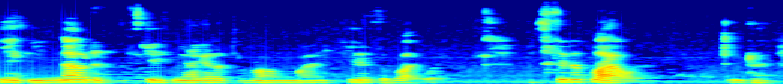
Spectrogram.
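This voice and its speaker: At a medium pitch, a woman speaks with fairly even intonation, long and frequent pauses, and big swings in loudness. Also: moderate pace. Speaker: craft tutorial host. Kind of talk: tutorial. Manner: casual, hesitant.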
